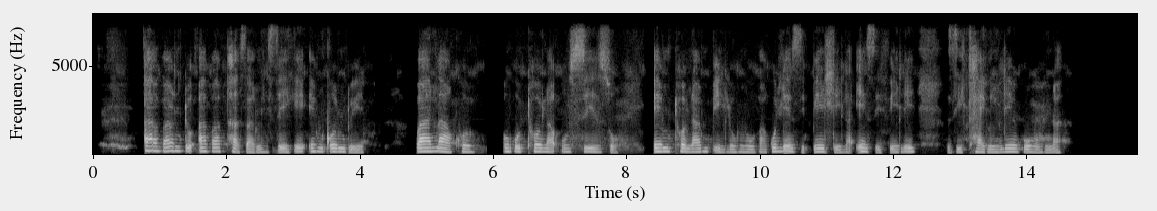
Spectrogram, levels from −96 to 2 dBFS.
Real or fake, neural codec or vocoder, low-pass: fake; codec, 16 kHz, 8 kbps, FunCodec, trained on LibriTTS, 25 frames a second; 7.2 kHz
